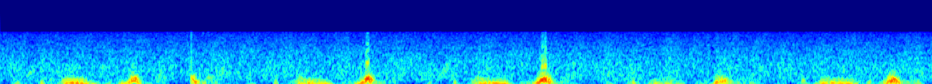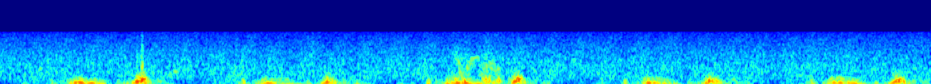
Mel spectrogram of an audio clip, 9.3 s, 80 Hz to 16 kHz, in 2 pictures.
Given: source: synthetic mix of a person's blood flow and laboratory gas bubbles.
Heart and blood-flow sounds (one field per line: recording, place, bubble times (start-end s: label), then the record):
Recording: Doppler ultrasound of blood flow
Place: precordium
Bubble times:
6.91-7.19 s: bubbles
From the record:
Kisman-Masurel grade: 123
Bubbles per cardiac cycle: 1 to 2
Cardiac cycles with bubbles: 10 to 50%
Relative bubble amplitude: loud (0.450 to 0.775)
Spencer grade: 2 (many but less than half of the cardiac periods contain bubble signals, singularly or in groups)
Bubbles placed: only in the low amplitude regions of the cardiac cycle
